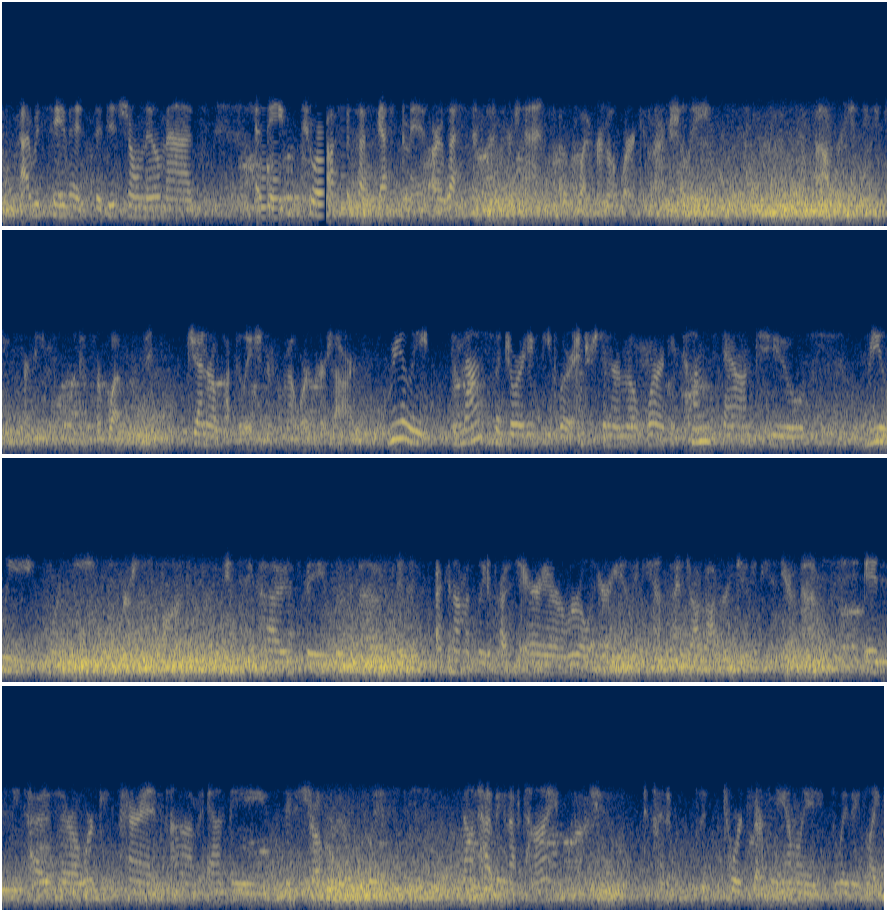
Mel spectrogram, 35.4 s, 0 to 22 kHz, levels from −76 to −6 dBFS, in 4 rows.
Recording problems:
phone-call audio; poor line; nothing above 3.5 kHz
wind noise on the microphone; heavy; 3 dB above the speech
voice in the background; loud; throughout; 7 dB below the speech
choppy; very; at 2.5 s; 14% of the speech affected

